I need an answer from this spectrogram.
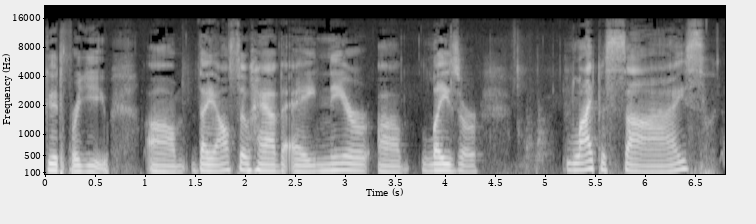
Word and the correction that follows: lipolysis: That's liposize? Right. It's basically laser lipolysis.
